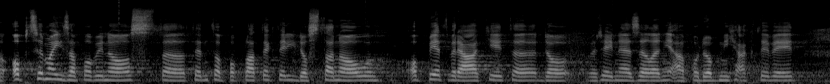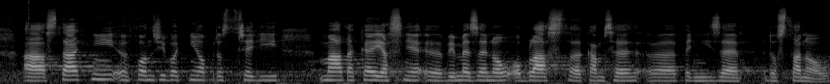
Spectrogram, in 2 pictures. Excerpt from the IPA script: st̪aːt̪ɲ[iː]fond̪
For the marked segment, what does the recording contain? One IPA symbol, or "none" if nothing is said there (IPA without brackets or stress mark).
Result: iː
